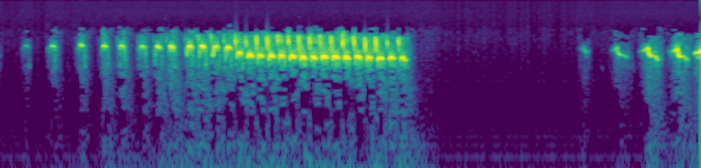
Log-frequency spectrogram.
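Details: Eurasian skylark singing, for use in teaching captive birds: sparse high chirps quicken into a thick, fast, buzzy trill lasting about two seconds, then silence before a few sliding notes return.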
